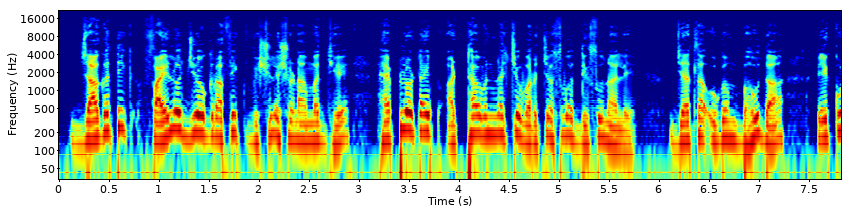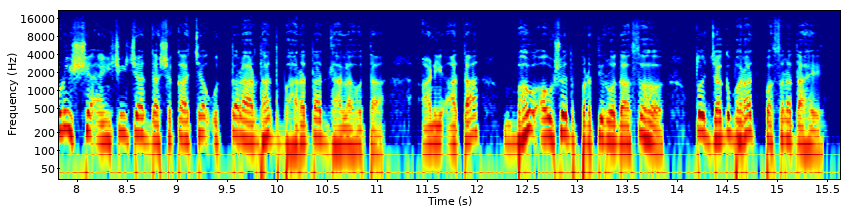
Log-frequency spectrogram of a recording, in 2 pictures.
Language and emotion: Marathi, neutral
